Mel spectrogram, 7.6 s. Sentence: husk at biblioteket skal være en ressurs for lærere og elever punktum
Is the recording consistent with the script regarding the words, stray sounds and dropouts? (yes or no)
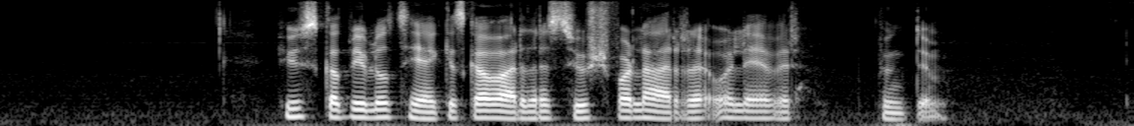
yes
